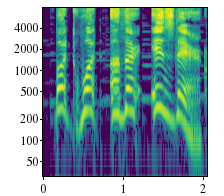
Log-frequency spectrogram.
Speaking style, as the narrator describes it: cried the banker, with a gesture of despair

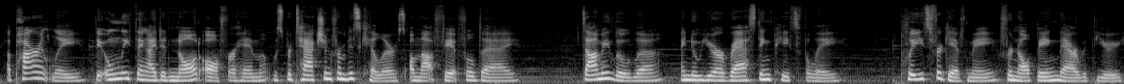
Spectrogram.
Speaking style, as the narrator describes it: said

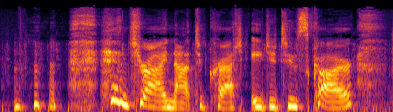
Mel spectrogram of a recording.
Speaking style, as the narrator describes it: she added laughingly

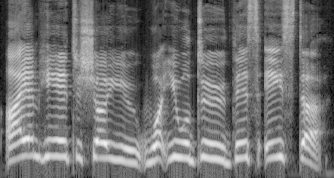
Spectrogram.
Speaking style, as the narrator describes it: intoned Michael

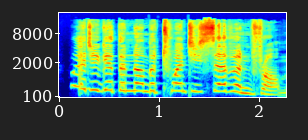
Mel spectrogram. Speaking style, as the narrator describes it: spluttered Mr

